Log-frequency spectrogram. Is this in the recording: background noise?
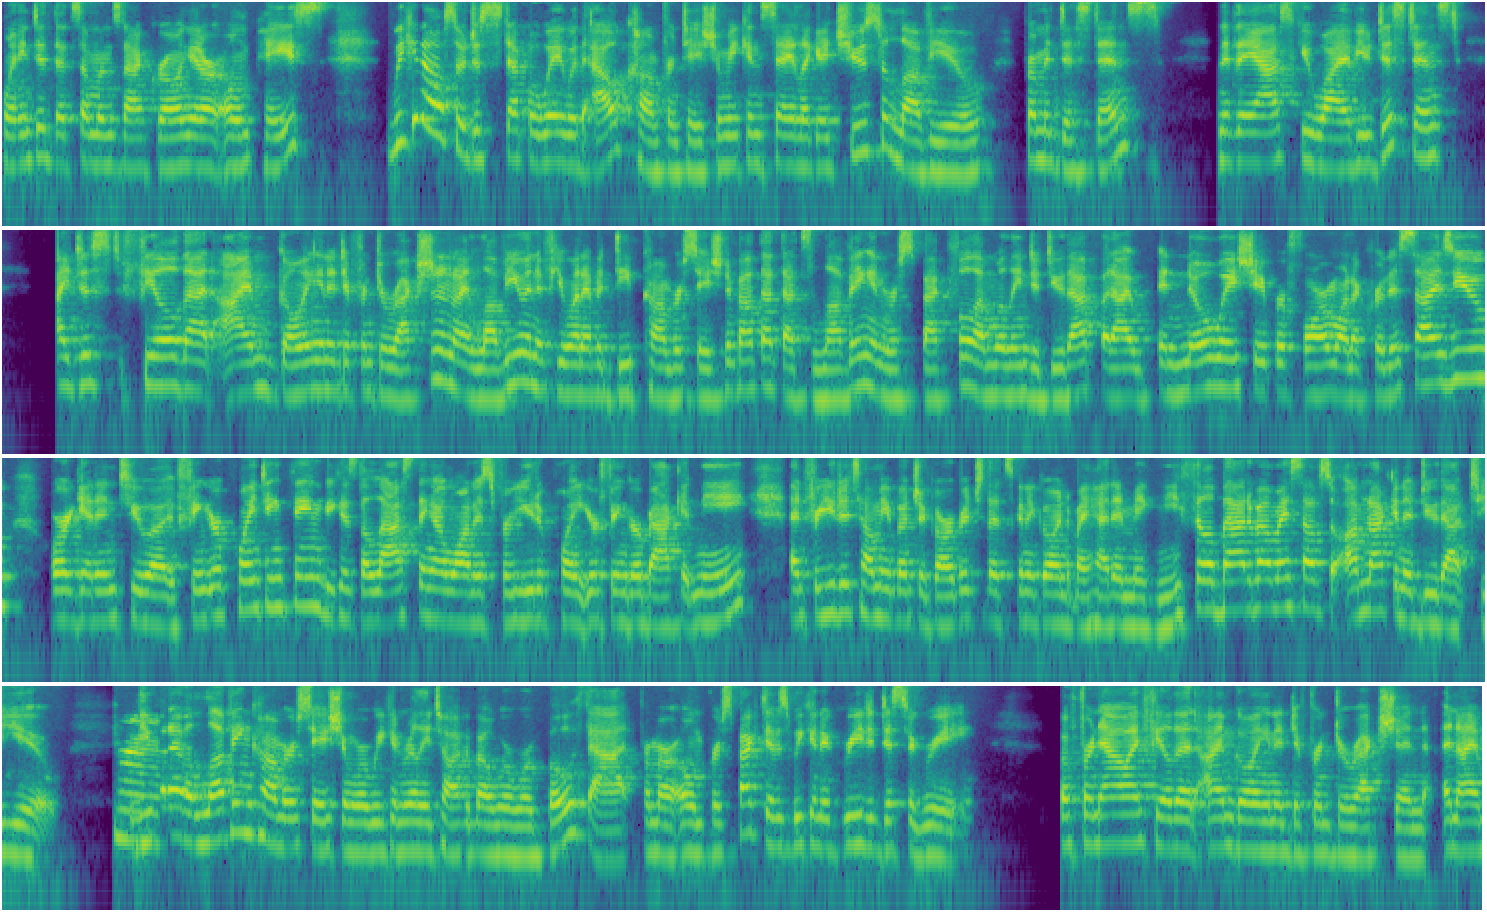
no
